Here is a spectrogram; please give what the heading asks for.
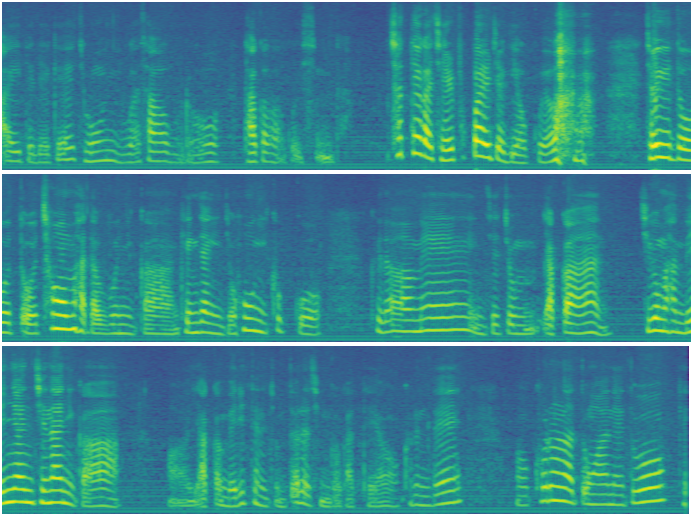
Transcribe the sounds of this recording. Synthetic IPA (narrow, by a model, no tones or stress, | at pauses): a̰idɯɾe̞ɡe̞t͡ɕoɯnjuɡasʰaʌbɯɾo | taɡaɡa̰ɡo̰ḭs͈ɯmɲida | t͡ɕʰʌtʰe̞ɡat͡ɕe̞ɭpʰo̥k̚p͈aɭd͡ʑʌɡiʌk̚k͈ojo | t͡ɕʌidot͈ot͡ɕʰʌɯmɦadaboɲik͈akwe̞ŋd͡ʑaŋind͡ʑe̞hoŋikʰɯk̚k͈o | kɯdaɯme̞ind͡ʑe̞t͡ɕomja̰k̚k͈an | t͡ɕiɡɯmɦanme̞ɲʌnt͡ɕinaɲiɡa | ʌ̰ja̰k̚k͈anme̞ɾitʰenɯnt͡ɕomt͈ʌɾʌd͡ʑinɡʌ̰k͈atʰe̞jokɯɾʌnde̞ | ʌkʰoɾonat͈oŋane̞doke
